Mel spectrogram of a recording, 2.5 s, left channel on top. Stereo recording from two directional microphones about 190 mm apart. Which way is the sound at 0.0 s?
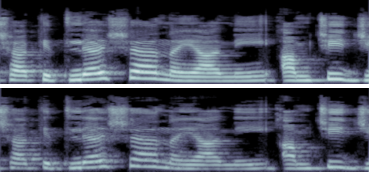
45° left (ahead or behind).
